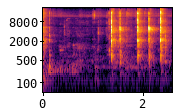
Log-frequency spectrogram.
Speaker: Yep, motor gave out. I'll pull it apart, take a look at it. Yep, that's it. Motor shot.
